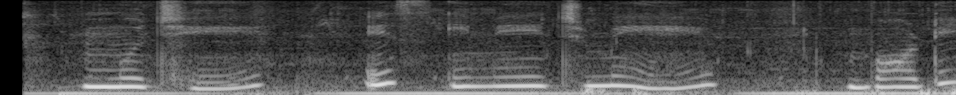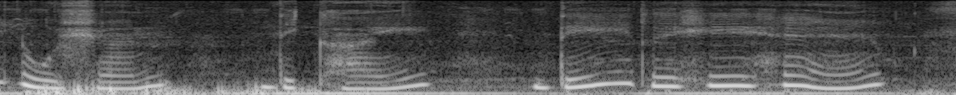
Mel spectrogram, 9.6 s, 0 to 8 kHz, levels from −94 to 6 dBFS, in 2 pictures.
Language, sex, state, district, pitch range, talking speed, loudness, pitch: Hindi, female, Madhya Pradesh, Katni, 255-300 Hz, 65 wpm, -18 LUFS, 280 Hz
